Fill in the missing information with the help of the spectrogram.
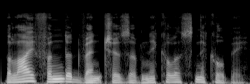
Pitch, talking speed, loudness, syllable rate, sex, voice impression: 100 Hz, 165 wpm, -20 LUFS, 5.9 syllables/s, male, masculine, middle-aged, tensed, powerful, slightly hard, clear, fluent, cool, intellectual, sincere, calm, reassuring, wild, lively, kind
